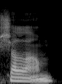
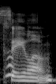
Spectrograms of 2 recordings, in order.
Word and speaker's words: Salem: And you have a son named Shalom. I do. What? Salem. That's how you say it.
